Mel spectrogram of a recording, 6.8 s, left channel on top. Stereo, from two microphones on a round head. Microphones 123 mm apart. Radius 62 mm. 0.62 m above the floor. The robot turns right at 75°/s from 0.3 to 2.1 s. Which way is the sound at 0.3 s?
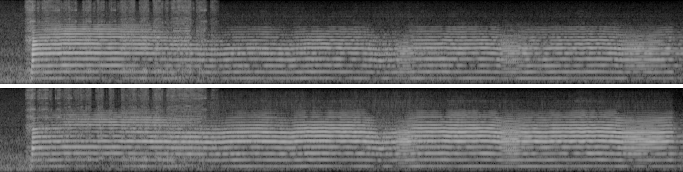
100° left.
